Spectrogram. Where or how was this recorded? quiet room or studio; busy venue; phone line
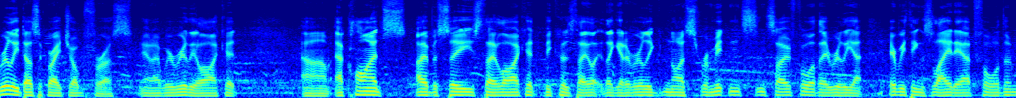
busy venue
